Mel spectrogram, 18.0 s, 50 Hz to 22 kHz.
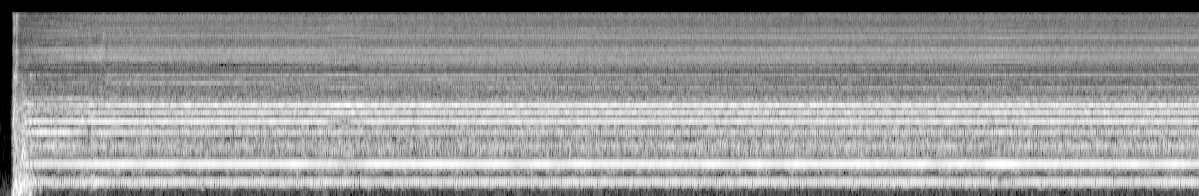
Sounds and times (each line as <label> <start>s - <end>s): Dumpster Startup 0.1s - 5.8s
